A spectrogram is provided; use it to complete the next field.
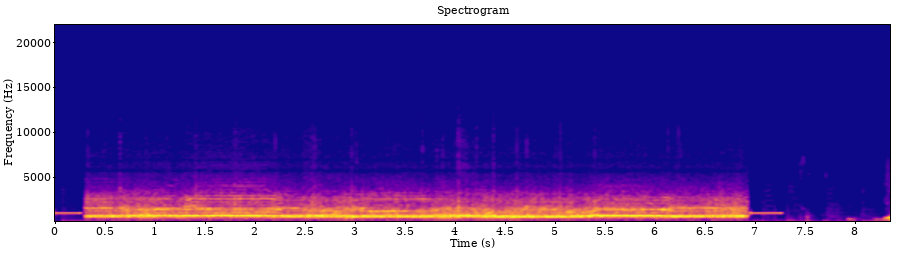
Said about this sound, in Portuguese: Falando na torcida, a torcida gritou campeões, né? Campeões, campeões.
